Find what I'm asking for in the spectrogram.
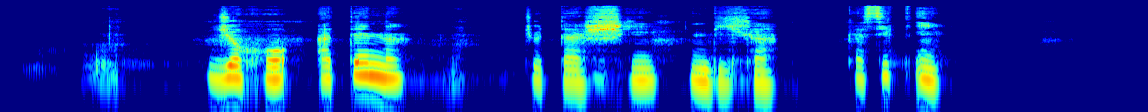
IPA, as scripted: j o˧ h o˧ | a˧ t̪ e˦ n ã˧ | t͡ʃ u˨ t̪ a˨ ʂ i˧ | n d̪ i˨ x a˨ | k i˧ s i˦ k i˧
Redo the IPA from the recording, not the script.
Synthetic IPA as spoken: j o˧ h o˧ | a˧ t̪ e˦ n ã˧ | t͡ʃ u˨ t̪ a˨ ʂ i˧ | n d̪ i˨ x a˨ | k a˧ s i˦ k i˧

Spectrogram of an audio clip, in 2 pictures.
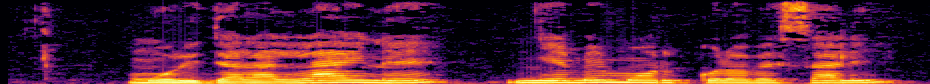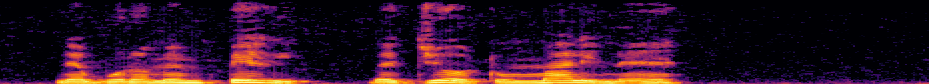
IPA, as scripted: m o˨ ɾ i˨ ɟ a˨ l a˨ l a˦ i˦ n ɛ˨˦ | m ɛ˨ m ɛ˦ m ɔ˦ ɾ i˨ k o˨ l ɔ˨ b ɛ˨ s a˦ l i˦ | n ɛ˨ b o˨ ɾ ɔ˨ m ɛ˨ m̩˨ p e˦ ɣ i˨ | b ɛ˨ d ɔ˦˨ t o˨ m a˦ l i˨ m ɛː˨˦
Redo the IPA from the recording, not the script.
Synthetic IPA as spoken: m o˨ ɾ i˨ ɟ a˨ l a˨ l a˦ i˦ n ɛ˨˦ | ɲ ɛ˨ m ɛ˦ m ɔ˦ ɾ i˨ k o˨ l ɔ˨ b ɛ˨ s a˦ l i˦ | n ɛ˨ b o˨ ɾ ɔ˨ m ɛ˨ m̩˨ p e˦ ɣ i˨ | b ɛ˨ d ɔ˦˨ t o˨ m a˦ l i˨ n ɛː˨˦

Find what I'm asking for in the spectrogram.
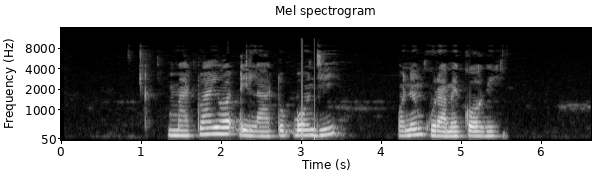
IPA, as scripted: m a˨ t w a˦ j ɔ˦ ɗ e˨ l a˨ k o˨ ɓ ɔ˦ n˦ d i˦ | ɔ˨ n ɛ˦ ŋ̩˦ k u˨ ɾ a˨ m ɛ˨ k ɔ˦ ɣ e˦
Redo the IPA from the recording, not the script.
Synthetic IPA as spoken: m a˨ t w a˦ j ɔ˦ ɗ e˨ l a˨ t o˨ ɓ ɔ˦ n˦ d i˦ | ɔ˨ n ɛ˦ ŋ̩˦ k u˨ ɾ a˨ m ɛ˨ k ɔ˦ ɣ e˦

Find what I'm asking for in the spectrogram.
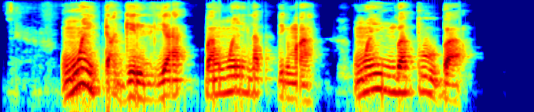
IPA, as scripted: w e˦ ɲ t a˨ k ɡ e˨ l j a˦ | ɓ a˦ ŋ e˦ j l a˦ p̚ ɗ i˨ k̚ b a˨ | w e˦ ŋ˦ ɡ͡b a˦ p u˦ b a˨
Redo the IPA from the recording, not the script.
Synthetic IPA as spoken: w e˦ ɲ t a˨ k ɡ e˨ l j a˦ | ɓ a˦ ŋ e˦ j l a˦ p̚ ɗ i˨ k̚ m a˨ | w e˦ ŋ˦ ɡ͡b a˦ p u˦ b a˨

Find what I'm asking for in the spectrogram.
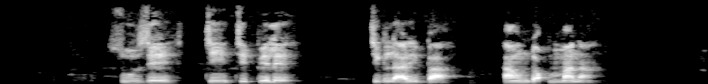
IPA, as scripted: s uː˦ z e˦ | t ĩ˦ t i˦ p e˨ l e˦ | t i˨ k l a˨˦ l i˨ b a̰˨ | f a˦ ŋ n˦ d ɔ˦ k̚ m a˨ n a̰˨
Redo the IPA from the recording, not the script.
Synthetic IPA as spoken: s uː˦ z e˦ | t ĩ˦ t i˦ p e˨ l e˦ | t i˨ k l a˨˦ ɾ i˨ b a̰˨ | h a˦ ŋ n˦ d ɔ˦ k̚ m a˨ n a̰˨

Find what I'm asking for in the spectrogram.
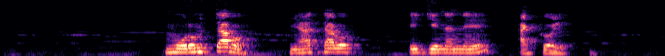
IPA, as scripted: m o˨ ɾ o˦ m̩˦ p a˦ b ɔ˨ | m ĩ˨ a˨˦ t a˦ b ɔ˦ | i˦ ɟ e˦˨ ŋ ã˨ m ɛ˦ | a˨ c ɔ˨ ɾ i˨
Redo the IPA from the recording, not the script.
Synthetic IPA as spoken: m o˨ ɾ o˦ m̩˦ t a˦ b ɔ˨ | m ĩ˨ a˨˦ t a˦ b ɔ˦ | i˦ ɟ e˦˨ n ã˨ n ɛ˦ | a˨ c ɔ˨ l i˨

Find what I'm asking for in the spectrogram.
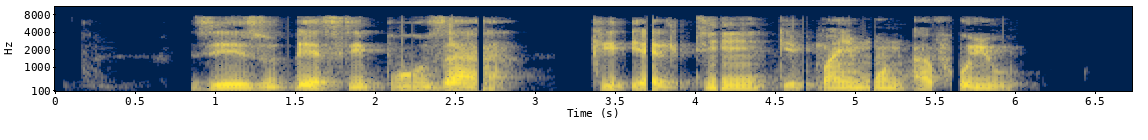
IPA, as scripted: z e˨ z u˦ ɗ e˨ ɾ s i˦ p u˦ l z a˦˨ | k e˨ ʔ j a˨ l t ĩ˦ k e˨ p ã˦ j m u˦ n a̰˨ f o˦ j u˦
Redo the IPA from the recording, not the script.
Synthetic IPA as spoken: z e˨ z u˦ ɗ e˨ ɾ s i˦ p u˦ z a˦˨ | k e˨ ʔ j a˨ l t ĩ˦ k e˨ p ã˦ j m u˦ n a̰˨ f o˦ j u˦

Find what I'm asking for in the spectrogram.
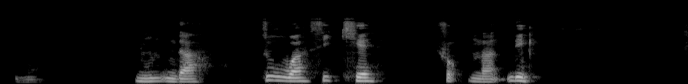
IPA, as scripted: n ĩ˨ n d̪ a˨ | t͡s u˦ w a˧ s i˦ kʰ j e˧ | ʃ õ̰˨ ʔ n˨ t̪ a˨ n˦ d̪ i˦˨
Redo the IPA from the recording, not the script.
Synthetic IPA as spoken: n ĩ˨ n d̪ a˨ | t͡s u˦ w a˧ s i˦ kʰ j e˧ | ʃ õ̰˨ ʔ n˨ d̪ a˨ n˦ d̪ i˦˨

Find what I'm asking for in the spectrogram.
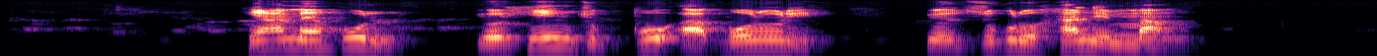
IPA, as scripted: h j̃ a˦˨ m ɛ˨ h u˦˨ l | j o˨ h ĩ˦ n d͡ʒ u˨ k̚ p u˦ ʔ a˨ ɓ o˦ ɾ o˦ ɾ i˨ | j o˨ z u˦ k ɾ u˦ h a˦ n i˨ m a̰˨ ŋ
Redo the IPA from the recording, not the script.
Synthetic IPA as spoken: h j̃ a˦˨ m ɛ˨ h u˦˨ l | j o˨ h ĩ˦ n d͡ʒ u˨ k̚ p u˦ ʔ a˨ ɓ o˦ ɾ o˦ ɾ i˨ | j o˨ z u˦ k ɾ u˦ h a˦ n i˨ m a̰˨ ŋ

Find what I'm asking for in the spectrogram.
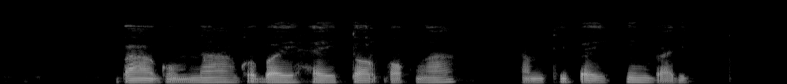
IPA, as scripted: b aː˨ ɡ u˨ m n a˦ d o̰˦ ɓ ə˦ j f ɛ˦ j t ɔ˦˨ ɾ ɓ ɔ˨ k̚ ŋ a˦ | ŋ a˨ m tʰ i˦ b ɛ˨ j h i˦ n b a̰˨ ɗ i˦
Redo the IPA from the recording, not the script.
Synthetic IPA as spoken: b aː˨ ɡ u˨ m n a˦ ɡ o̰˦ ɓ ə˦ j h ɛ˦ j t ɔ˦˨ ɾ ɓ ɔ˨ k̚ ŋ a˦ | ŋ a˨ m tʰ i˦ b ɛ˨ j h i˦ n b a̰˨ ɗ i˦

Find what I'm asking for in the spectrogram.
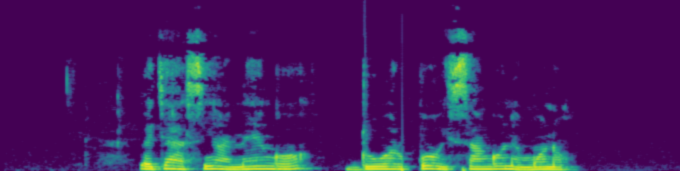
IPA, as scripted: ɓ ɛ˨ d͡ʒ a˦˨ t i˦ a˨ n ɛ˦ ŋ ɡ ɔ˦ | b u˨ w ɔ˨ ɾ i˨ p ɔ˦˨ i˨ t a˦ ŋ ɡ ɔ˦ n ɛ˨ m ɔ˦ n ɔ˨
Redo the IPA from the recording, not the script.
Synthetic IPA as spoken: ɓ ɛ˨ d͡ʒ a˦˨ s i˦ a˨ n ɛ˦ ŋ ɡ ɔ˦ | d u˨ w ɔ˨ ɾ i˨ p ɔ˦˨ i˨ s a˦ ŋ ɡ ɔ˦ n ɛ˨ m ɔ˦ n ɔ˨

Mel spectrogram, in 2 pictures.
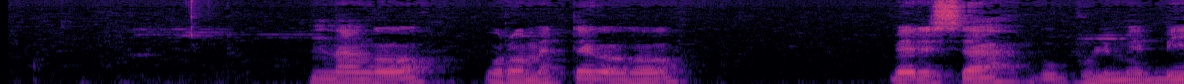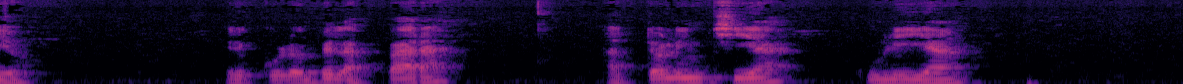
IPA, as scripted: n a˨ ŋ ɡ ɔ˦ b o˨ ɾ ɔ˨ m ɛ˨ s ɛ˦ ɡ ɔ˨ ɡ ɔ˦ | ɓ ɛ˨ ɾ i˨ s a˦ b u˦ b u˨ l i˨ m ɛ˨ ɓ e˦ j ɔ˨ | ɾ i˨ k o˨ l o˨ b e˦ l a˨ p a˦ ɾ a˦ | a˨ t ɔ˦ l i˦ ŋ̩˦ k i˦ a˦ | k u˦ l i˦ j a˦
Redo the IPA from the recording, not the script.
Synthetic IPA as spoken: n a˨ ŋ ɡ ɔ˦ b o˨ ɾ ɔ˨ m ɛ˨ t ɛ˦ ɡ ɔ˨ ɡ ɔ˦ | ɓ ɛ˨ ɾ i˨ s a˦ b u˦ b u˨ l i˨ m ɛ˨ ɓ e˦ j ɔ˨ | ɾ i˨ k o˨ l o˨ b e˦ l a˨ p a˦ ɾ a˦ | a˨ t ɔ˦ l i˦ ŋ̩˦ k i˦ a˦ | k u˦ l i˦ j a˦

